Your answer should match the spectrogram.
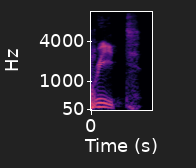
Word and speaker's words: REIT: A REIT. And a REIT is spelled R-E-I-T.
